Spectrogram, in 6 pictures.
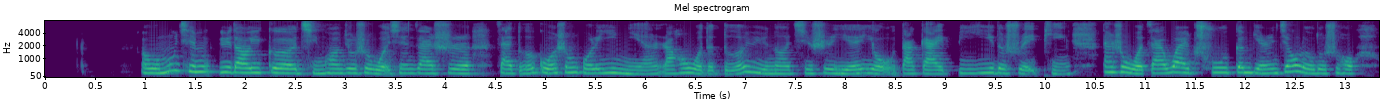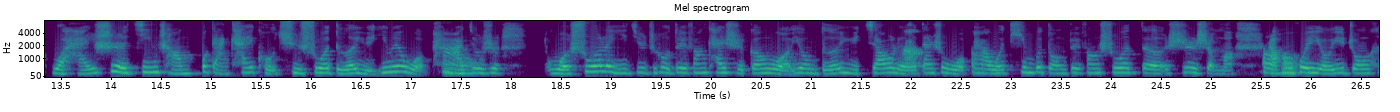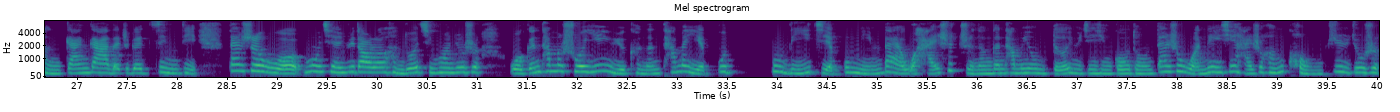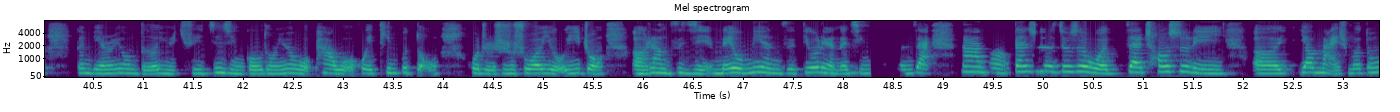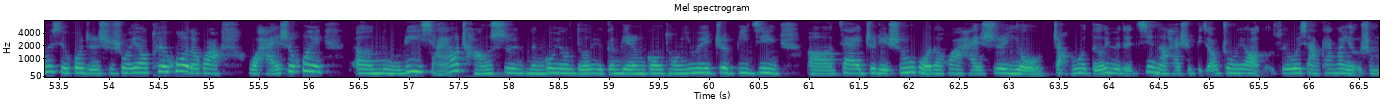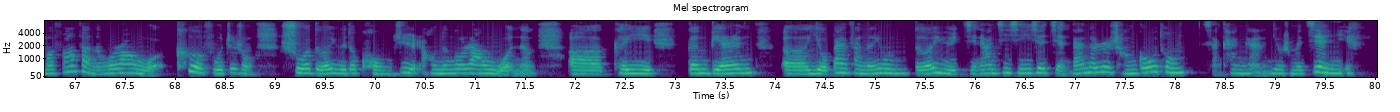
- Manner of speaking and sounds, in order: tapping; chuckle; other background noise; chuckle
- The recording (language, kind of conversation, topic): Chinese, advice, 语言障碍让我不敢开口交流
